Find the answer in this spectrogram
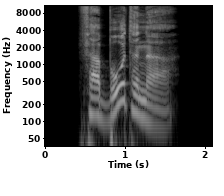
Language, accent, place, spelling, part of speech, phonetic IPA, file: German, Germany, Berlin, verbotener, adjective, [fɛɐ̯ˈboːtənɐ], De-verbotener.ogg
- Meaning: inflection of verboten: 1. strong/mixed nominative masculine singular 2. strong genitive/dative feminine singular 3. strong genitive plural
